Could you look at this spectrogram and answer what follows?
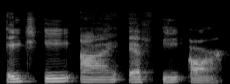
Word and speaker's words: heifer: i f e r you don't pronounce the I or you just say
